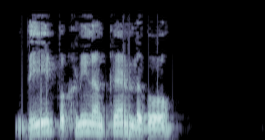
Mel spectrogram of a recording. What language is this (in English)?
Gujari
